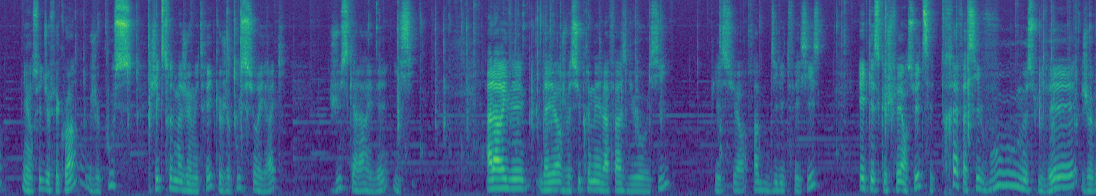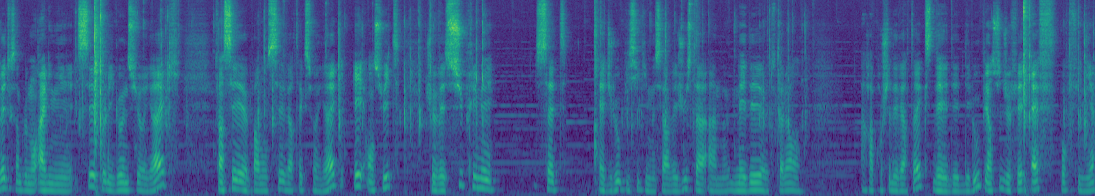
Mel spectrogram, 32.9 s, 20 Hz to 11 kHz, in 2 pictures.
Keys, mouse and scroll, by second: 1.2 e, 2.0 g, 6.8-7.9 shift+middle drag, 7.1-7.5 scroll up 1, 7.9 click, 8.1 alt+a, 8.6 b, 8.9-18.6 middle drag, 9.4 alt+z, 10.9 x, 11.2 scroll down 1, 12.6-13.3 scroll down 1, 13.3 KP_1, 13.9-14.5 scroll up 1, 14.5 KP_3, 15.3-15.6 scroll up 1, 15.6 alt+z, 16.4 b, 18.6 click, 18.8 alt+a, 19.1 scroll down 1, 19.3-26.3 shift+middle drag, 19.8 scroll down 1, 20.5 alt+z, 20.7-21.3 scroll up 1, 22.0-22.6 scroll up 1, 22.6 alt+z, 23.1 b, 25.5 x, 25.9 alt+a, 26.3 click, 26.9 scroll down 1, 27.1-31.9 middle drag, 28.0 alt+z, 28.6-29.6 scroll up 1, 31.9 f, 32.2-32.5 scroll down 1, 32.5 alt+a, 32.7 Tab.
